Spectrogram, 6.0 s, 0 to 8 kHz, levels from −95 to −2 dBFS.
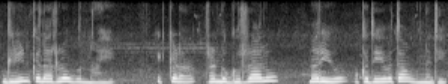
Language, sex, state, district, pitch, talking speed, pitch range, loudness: Telugu, female, Telangana, Mahabubabad, 285 Hz, 110 wpm, 260-305 Hz, -15 LUFS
